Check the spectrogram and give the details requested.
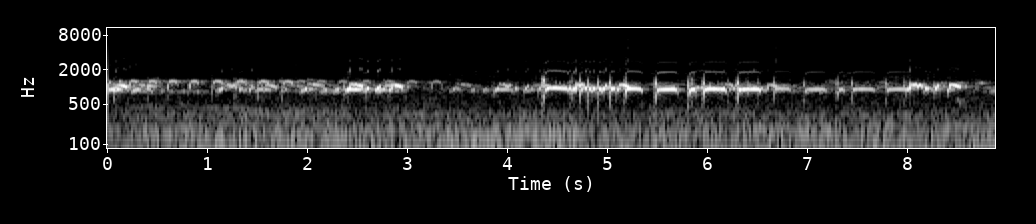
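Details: Perkutut cemani, a zebra dove, cooing in fast stuttering phrases. Soft rolling notes come first, then louder, sharper staccato coos repeated several times a second, with a faint low rumble underneath.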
